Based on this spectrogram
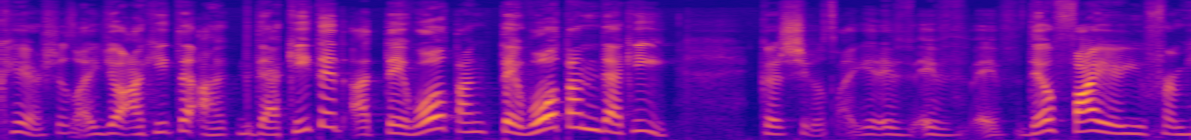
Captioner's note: speaks in Spanish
